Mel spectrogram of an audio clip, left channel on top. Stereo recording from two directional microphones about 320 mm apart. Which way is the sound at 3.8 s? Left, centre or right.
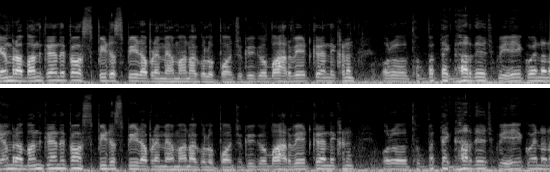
Right.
